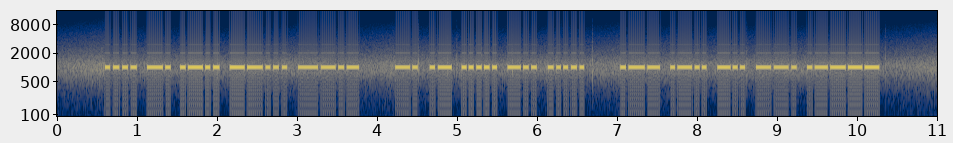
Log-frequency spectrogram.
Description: Morse code, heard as a keyed tone, hand-sent with a straight key, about 25 wpm, 1020 Hz, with static crashes. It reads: HNL7Q NA5D5 WLDG1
